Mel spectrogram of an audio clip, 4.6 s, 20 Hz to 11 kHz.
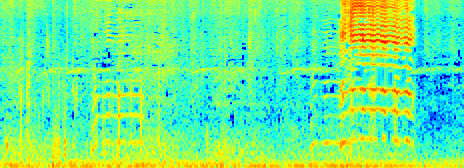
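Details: Newborn triplet goat kids, about six hours old, born 1/6/2021, taking first steps and giving baby bleats: short harmonic bleats near one second, then a louder, higher, wavering bleat near the end over low rumbling background.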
